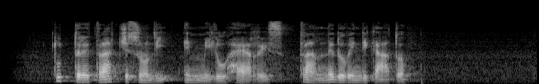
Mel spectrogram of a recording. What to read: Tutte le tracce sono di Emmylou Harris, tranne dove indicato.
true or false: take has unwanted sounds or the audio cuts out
false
